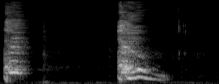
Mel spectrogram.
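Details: Young boy with a common cold gives two short, loose coughs; cough (common cold).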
